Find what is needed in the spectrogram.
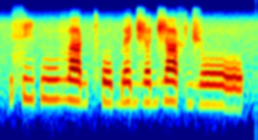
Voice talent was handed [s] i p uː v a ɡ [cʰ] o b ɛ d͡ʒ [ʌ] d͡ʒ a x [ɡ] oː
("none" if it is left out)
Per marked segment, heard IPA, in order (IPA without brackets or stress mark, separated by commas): s, tʰ, ʌ, d͡ʒ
